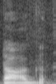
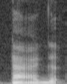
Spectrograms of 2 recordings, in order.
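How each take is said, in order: First: Tag with an open "ah", "tahg"; German tag, long A as in father; German pronunciation. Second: Tag with a flat "a" as in cat; English tag, rhyming with bag; English pronunciation. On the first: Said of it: "the same thing in German". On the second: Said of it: "Don't read like this English". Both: Shown as a demonstration.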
